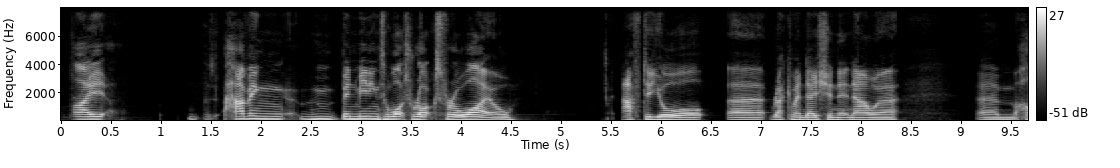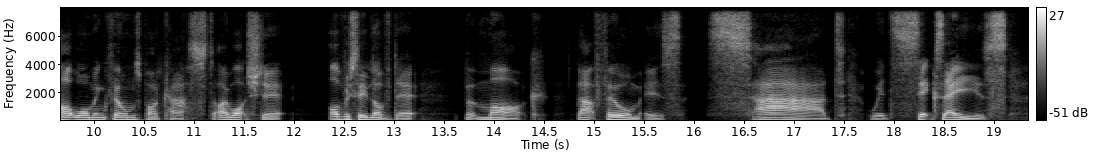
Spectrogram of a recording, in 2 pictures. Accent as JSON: {"language": "English", "town": "Nottingham", "region": "East Midlands", "country": "United Kingdom", "tie": "born or raised there", "said": "I am from Nottingham"}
